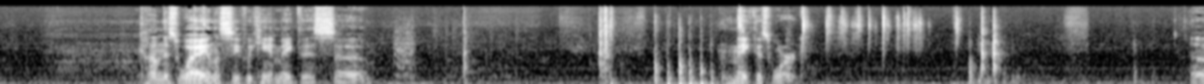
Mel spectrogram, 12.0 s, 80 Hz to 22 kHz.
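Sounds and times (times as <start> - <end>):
plastic dice rattling in hand: 8.0 - 9.7.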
